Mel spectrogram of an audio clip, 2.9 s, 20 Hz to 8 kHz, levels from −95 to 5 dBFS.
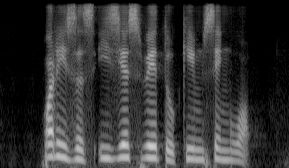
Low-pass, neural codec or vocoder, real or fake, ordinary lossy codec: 7.2 kHz; codec, 16 kHz, 0.7 kbps, FocalCodec; fake; none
